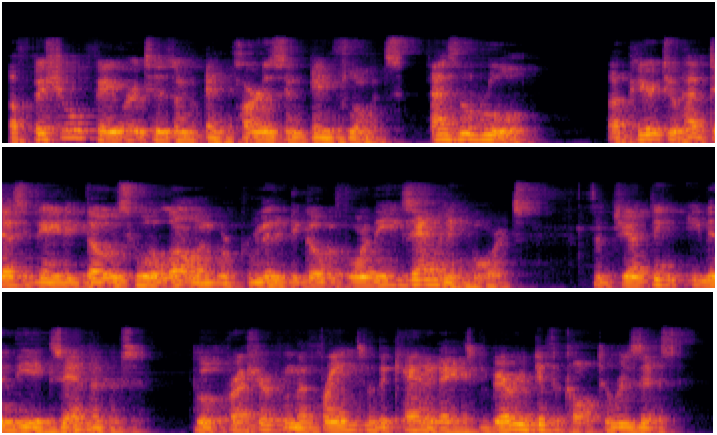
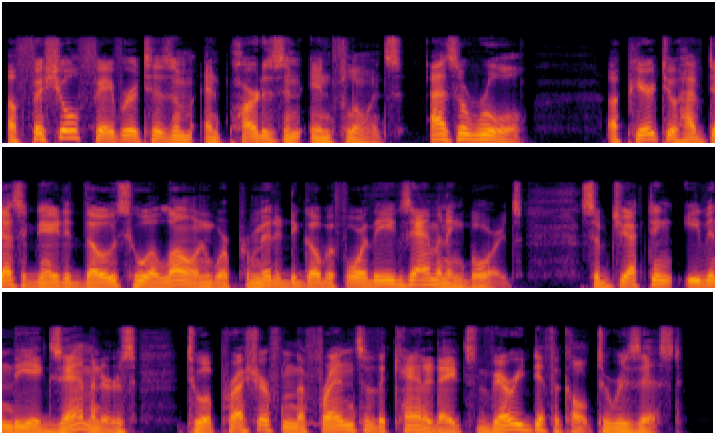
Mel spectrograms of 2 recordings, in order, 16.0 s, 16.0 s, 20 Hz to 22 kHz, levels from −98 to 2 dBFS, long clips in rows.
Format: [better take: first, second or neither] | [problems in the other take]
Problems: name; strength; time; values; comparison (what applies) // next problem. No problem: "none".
second | noise reduction (neural mask model DeepFilterNet 3)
